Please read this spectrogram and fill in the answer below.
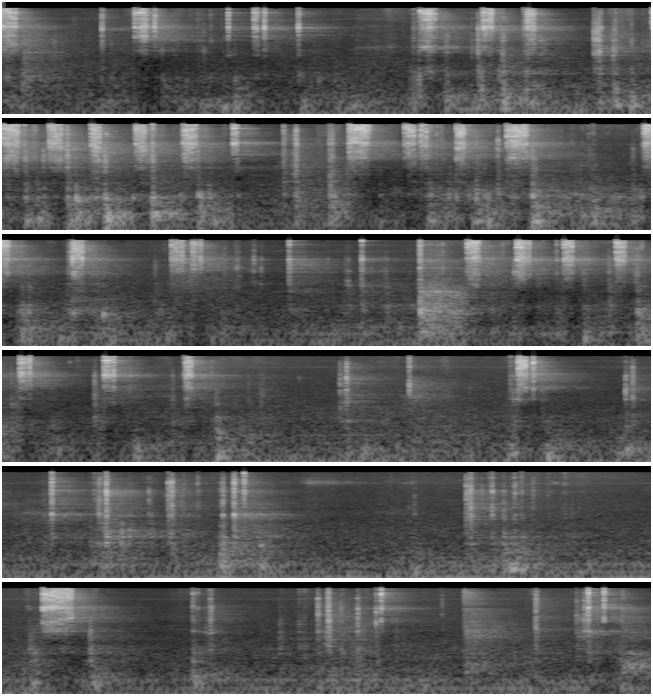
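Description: Hand ratchet clicking in irregular runs of quick clicks as fasteners on a small motorcycle engine's cylinder head are turned.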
